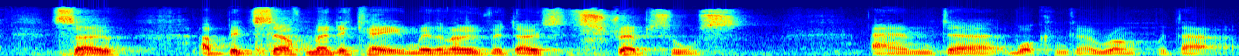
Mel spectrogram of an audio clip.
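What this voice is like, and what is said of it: Hoarse, strained voice. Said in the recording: “my voice has been going all day. I woke up this morning and I couldn't actually say anything.”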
